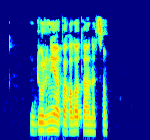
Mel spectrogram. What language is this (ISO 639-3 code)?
ckb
